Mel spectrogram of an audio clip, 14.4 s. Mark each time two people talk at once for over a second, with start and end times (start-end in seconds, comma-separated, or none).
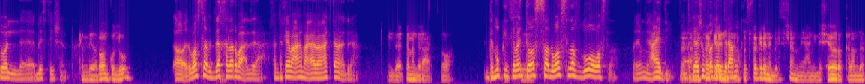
11.3-13.0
